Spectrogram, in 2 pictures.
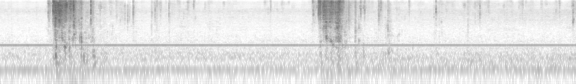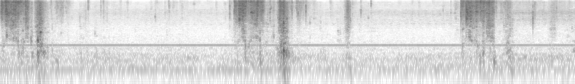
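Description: American bully dog puffing out its cheeks and blowing air out through its lips and jowls, a short puff about every three seconds, five times.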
